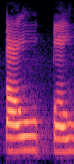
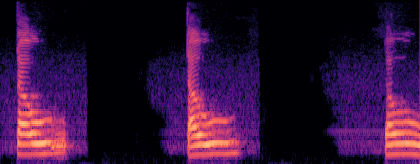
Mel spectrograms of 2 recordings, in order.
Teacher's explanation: ये जुबान का पीछे से उठ जाना ये तौ की तरफ जा रहा है जबकि हमने तऊ तऊ बारीक रखना है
